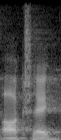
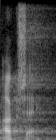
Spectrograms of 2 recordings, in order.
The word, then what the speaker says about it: Akshay: audience would be wondering how you should pronounce my name whether you should pronounce it akshay or akshay and the answer is that there is no one answer i'm learning to hear both to welcome both and to be grateful for both i belong where i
